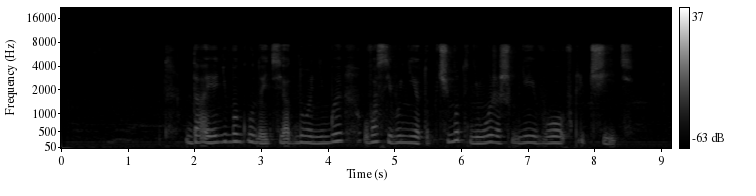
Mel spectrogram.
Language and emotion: Russian, sad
